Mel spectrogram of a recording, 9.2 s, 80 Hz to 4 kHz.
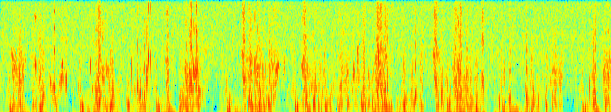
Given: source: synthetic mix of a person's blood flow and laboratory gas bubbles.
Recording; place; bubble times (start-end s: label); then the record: Doppler ultrasound of blood flow; precordium
0.14-0.39 s: bubbles
0.46-1.03 s: bubbles
1.32-1.73 s: bubbles
1.88-2.29 s: bubbles
2.46-2.58 s: bubbles
2.67-3.12 s: bubbles
3.61-4.20 s: bubbles
4.23-4.29 s: bubbles
4.50-4.83 s: bubbles
4.93-4.99 s: bubbles
5.04-5.90 s: bubbles
6.11-6.40 s: bubbles
6.48-7.12 s: bubbles
7.21-7.26 s: bubbles
7.45-7.58 s: bubbles
7.61-7.68 s: bubbles
7.86-8.10 s: bubbles
8.15-8.45 s: bubbles
8.80-8.98 s: bubbles
9.03-9.18 s: bubbles
From the record:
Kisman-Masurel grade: 342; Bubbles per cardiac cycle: rolling drumbeat, 9 or more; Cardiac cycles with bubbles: 100%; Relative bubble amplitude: moderate (0.250 to 0.450); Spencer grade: 3 (all of the cardiac periods contain showers or single bubble signals, but not dominating or overriding the cardiac motion signals); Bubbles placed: only in the low amplitude regions of the cardiac cycle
